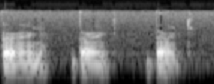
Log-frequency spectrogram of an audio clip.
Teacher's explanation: the final sound is changed from a D to a T. The original vowel sound doesn't change.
